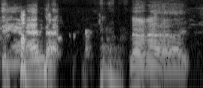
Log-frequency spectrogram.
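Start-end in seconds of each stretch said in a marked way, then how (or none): 0.0-0.5 put-on Australian accent. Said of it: "pull off a perfect Australian accent".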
